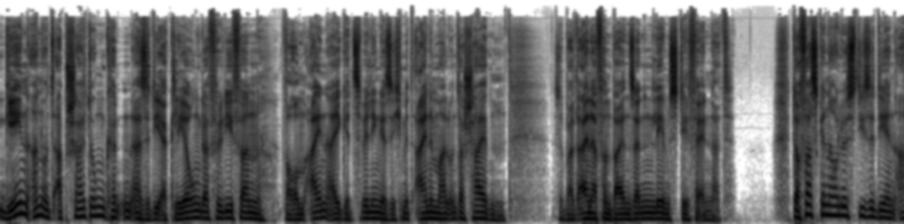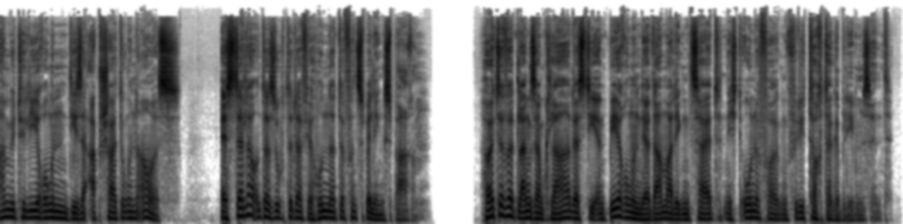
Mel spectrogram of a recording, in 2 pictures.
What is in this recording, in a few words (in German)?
kommentar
